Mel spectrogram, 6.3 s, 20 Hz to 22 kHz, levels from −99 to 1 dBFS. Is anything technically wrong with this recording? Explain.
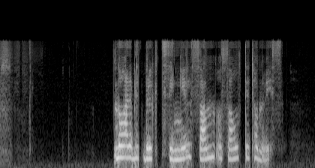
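Yes. Throughout the speech there is audible Opus compression damage, heavy enough that the likely cause is a low-bitrate Opus encode. Nothing is present above about 8.1 kHz, a wideband limit that fits a rate around 12 kbps. The texture points to the music-oriented CELT mode: band energies survive, but starved bands are refilled with folded or noise content, so voiced sounds come out rough, grainy and noisy rather than swirly, with a dull top.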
